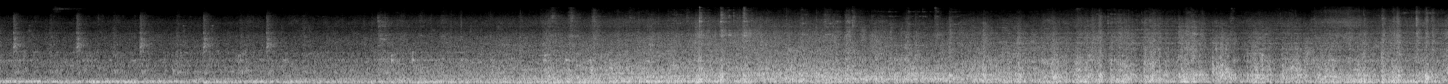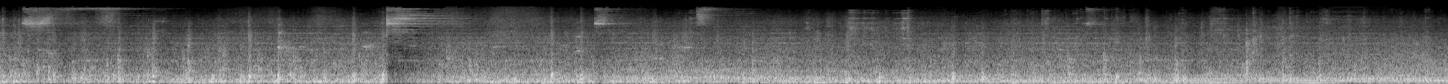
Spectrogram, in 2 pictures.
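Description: KTM express train passing at close range behind an ALCO-type YDM4 diesel locomotive: a steady rumble with a rhythmic clickety-clack of coach wheels over the rail joints, growing louder a few seconds in, with a few brief high wheel squeals midway.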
